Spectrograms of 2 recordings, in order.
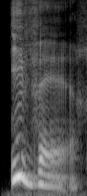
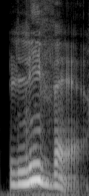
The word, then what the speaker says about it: hiver: And the last season is winter, we say hiver. Can you say that? Hiver. Now remember, do not pronounce the H in hiver, okay? We pronounce the I. And the winter would be l'hiver.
